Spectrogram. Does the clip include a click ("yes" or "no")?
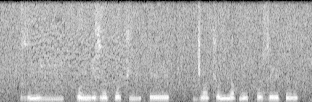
no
